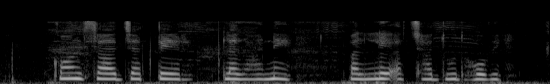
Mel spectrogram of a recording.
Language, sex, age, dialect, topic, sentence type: Magahi, female, 18-24, Northeastern/Surjapuri, agriculture, question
